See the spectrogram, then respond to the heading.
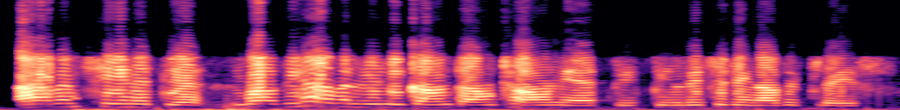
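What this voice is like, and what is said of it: Blended Pakistani, Swiss, Canadian accent. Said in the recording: “She's got the cutest little French accent. ... She's got a Swiss accent. She's got a fucked up accent ... it's a blend of Pakistani and Swiss and Canadian. ... she sounds adorable ... She sounds tiny.”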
